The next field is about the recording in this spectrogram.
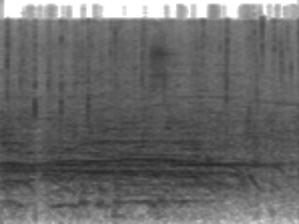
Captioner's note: audience cheering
